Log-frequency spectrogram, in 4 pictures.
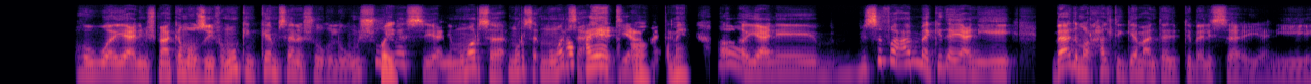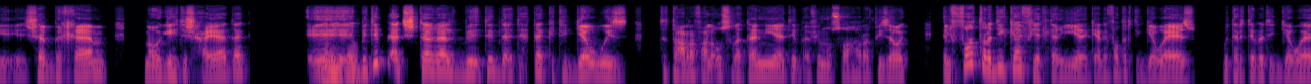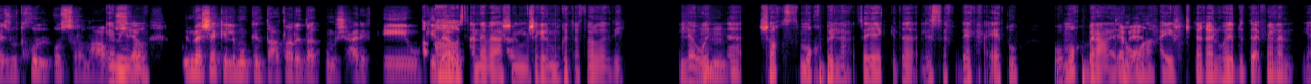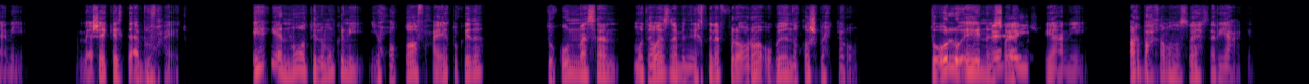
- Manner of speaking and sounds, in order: other background noise; unintelligible speech
- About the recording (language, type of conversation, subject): Arabic, podcast, إزاي بتحافظ على احترام الكِبير وفي نفس الوقت بتعبّر عن رأيك بحرية؟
